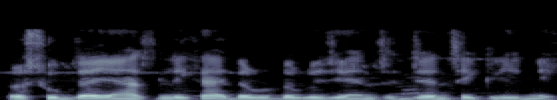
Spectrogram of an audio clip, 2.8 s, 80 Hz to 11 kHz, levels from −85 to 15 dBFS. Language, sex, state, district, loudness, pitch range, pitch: Hindi, male, Uttar Pradesh, Deoria, -19 LUFS, 130-135 Hz, 135 Hz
